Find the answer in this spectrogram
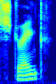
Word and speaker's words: strength: Strength and end it with a TH. 所以这边呢就是强调这个 posture，就是同学我们不管是站姿啦、坐姿啦，好，这样的一个姿势，我们就用到这个字，所以尽量不要驼背，对不对？像你看他这边就讲了，你如果唱歌啊，或者是去运动，都可以调整你的姿势。还有呢，那个 strength 的发音呢，特别要注意那个 en，那个 e 是 at 的这个发音，然后加上后面的那个鼻音，还有你的 th 位在尾巴，所以要记得舌尖要稍微伸出来。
